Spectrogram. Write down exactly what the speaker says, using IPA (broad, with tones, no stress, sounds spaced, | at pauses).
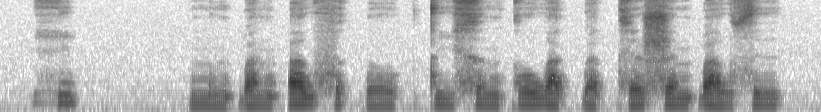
h i˦˥ p̚ | m ə˨˩˨ ŋ ɓ a˨˩˦ ŋ ʔ a˧ w f ə˨˩ k̚ l o˨˩ | t̪ i˨˩˦ x ə˨˩ ŋ k o˧ w a˨˩ t̚ ɗ a˨˩ t̚ x ɛ˧ ʂ ɛ˧˥ m ɓ a˨˩˦ w s ɨ˧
